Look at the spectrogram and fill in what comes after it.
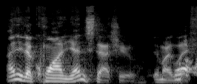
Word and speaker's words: Kuan Yin: It's spelled differently, but it's Kuan Yin.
